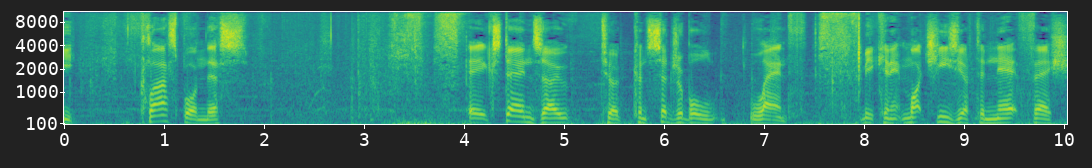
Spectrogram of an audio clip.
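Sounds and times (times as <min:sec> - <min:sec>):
low rumble: 0:01.8 - 0:10.0
net pole sections rubbing: 0:01.9 - 0:04.2, 0:07.3 - 0:08.1.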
